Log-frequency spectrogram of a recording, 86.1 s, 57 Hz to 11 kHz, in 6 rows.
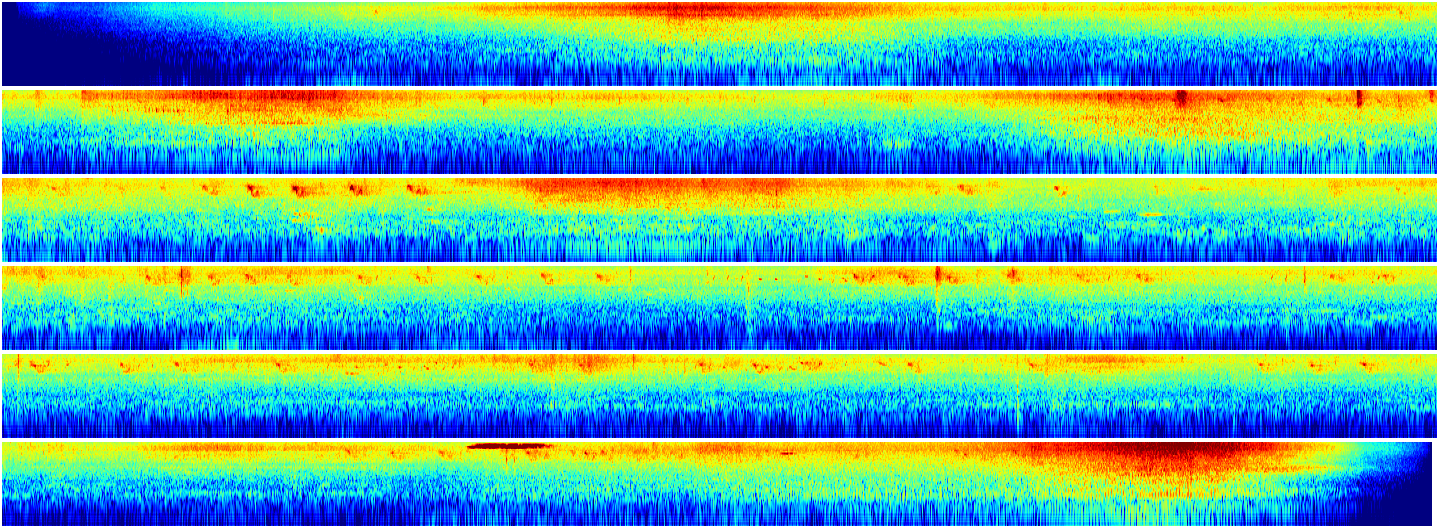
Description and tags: City Street Ambience
A field recording took with two Samson CO2 in a narrow spaced pair arrangement from a balcony at the 1st floor in Roma, Italy.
